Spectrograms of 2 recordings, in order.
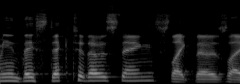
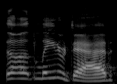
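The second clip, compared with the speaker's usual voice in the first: put-on dismissive teen; 12 semitones higher than usual. Daughters brushing off dad.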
